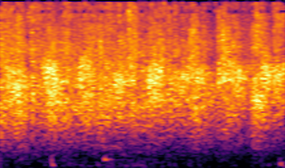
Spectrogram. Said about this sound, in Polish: serdecznie pogratulować Darii i wręczyć platynową płytę za debiutancki album Makysz. Ogromne brawa.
